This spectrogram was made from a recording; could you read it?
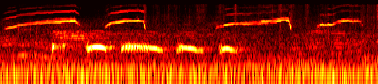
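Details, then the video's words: Young Thai-type spotted dove, kept as a cage bird, giving a run of about five short, soft, slightly falling coos in quick succession, while other birds add thin, high, rising whistles over steady low background noise. "chim cu gáy thái non"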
